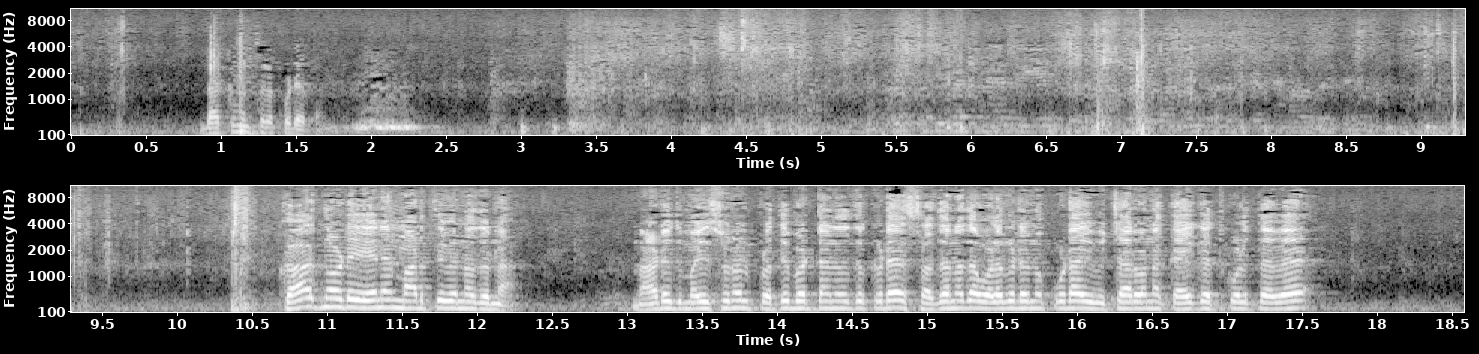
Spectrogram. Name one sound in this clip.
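A man speaks steadily into a microphone.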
